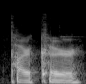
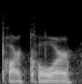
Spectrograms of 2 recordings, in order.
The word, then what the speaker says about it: parkour: the name Parker, but it's Park Parker. Parker, that's how you say it. It's the French way.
